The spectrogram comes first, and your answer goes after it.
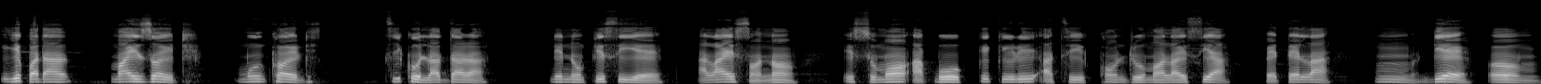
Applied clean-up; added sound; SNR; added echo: none; none; none; none.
